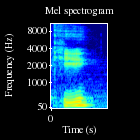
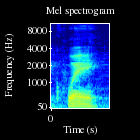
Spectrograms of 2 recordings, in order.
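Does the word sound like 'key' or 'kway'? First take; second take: key; kway. First: It sounds like 'key', with no w sound. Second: It starts with a 'kw' sound, like 'kway'. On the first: "a lot of people say key" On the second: "it's spelled QU, like question, so I say quay"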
